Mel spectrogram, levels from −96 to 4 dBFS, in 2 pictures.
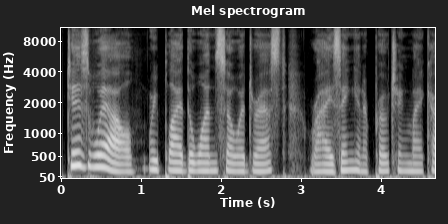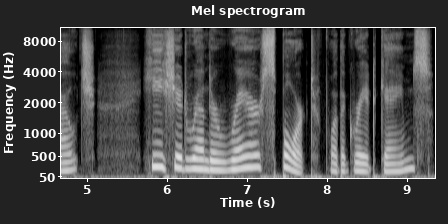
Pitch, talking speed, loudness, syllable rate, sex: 195 Hz, 135 wpm, -18 LUFS, 3.7 syllables/s, female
